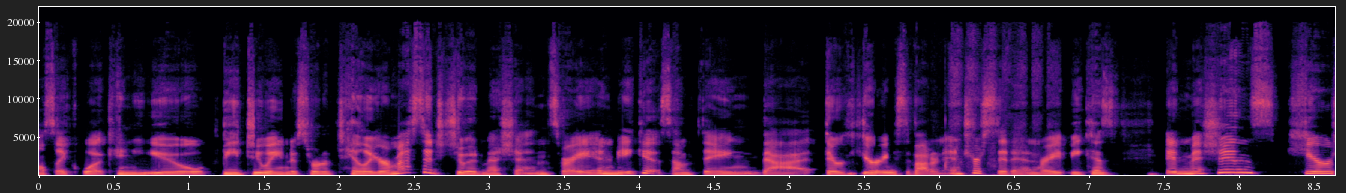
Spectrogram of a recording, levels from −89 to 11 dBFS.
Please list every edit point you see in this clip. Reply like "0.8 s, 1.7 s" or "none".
1.1 s, 5.1 s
